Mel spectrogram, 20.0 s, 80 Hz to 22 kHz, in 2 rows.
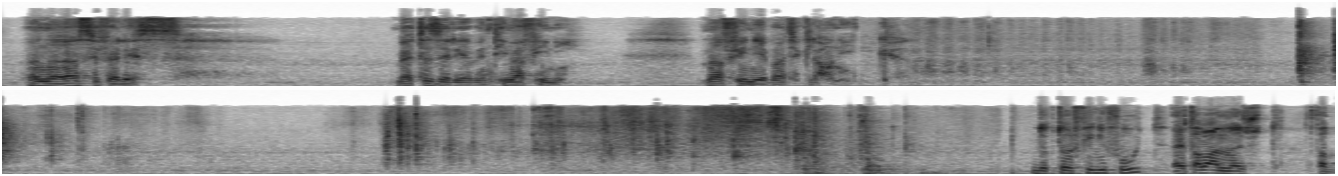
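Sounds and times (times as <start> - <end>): steady low hum: 0.0 - 20.0
papers shuffling on a desk: 10.1 - 11.6, 12.5 - 17.5.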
